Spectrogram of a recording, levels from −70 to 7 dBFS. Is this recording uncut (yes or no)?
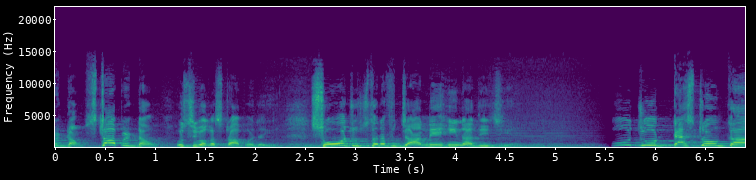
no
